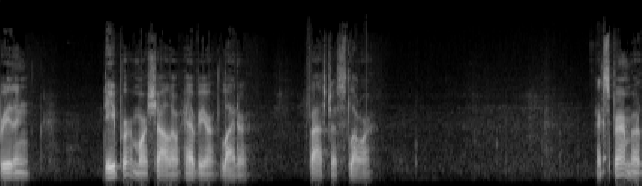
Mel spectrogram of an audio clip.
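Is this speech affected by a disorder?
No.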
